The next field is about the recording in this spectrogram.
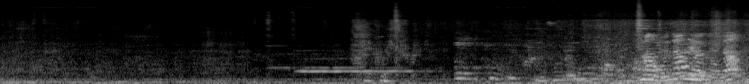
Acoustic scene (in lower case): elevator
